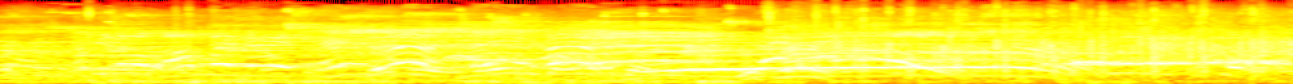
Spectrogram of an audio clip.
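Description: Basketball shoes squeaking in many short chirps on a hardwood court and a basketball being dribbled, with spectators calling out.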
